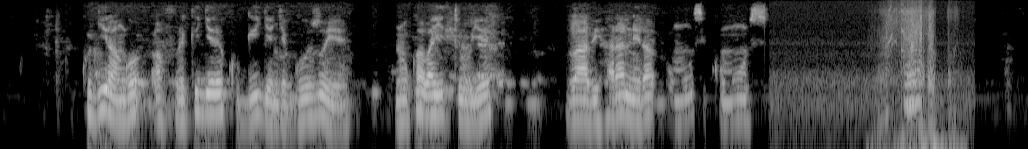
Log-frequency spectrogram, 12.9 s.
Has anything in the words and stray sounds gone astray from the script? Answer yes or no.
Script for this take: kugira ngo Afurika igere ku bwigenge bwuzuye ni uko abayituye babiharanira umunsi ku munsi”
yes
